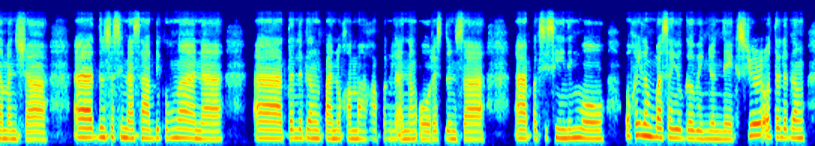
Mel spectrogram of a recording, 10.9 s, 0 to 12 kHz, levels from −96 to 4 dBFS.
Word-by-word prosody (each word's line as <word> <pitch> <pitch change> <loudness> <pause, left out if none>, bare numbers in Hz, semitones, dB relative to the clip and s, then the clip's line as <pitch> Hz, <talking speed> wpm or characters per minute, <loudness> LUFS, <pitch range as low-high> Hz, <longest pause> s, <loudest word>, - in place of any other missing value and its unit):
naman 185 -1 -1
siya. 170 0 +1 0.6
Ah, 215 0 +9
do'n 220 0 0
sa 225 - -1
sinasabi 200 -1 0
ko 195 - -7
nga 205 0 +2 0.2
na, 180 - +1 0.6
ah, 195 -1 +4
talagang 200 -1 -1
paano 185 0 +1
ka 185 - -3
makakapaglaan 185 0 -4
ng - - -9
oras 180 +1 -3
do'n 180 -1 -3
sa, 175 - +1 0.6
ah, 195 0 +4
pagsisining 200 +1 -1
mo 190 -2 +1 0.3
okey 265 +2 +1
lang 245 -3 +5
ba 215 - +5
sa'yo 205 -2 +1
gawin 185 -1 -3
'yon 180 0 -3
next 175 -1 -2
year 265 +2 +5
o - - +3
talagang, 205 -2 -1
195 Hz, 170 wpm, -23 LUFS, 185-205 Hz, 0.6 s, Ah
